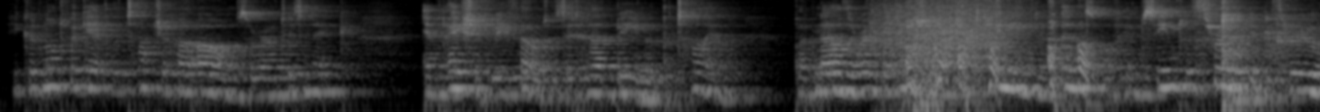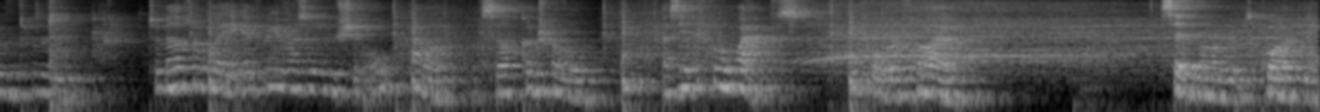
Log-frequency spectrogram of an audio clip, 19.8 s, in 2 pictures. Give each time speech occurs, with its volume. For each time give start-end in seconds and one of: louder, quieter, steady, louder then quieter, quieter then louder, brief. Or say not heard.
0.0-17.3 louder
17.9-19.7 brief.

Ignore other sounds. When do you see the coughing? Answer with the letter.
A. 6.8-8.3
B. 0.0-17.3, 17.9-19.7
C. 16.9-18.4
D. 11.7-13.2
A.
